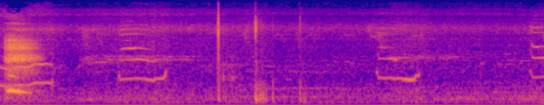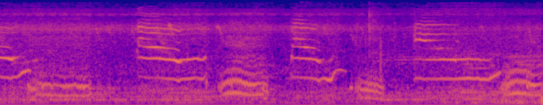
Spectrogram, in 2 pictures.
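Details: Caged female cat calling insistently until someone frees her, giving repeated meows every second or so, mostly flat and nasal, a few wavering and complaining, with occasional sharp knocks; a loud burst at the start.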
